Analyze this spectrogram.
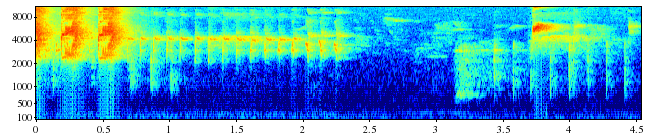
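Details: Lovebird calls: two loud shrill squawks open, followed by a rapid string of fading high chirps, then a brief lower chattering burst and one more piercing shriek.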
